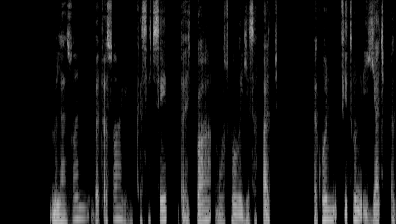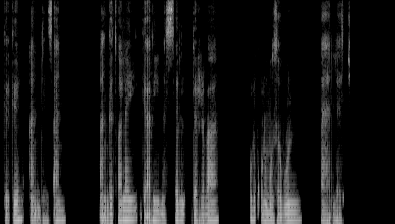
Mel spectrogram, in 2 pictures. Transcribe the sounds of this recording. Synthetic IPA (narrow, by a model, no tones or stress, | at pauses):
mɨlaswʷanbət̪ʼɨɾswajɛməkʰːəsət͡ʃːse̞t̪̚ | bə̰ʔɨ̰d͡ʒwamo̞soɨjːɛsəfːat͡ʃː | b̥əɡo̞nfit̪ʰunɨ̰jːat͡ʃʼɪfə̰ɡəɡəʔa̰nd̪hɨsʼa̰n | ʔa̰ŋɡət̪ʰwalajɡa̰βeməsəld̪ərɨβa | kʼulkʼulmo̞səβun | t̪ʰajalːət͡ʃː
